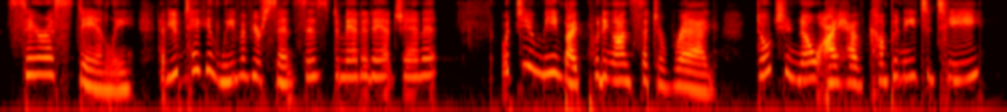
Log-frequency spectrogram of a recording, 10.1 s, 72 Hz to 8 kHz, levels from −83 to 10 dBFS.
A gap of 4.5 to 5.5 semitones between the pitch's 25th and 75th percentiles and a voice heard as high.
Yes: average, 5.1 semitones; very high, 310 Hz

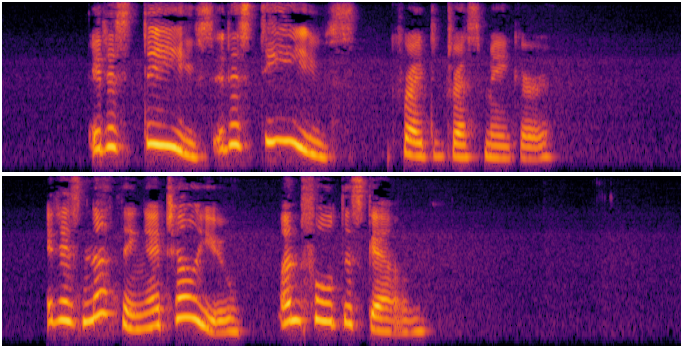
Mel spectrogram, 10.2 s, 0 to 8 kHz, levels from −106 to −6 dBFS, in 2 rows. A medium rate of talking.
No: slow, 105 wpm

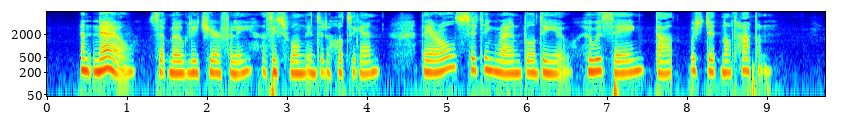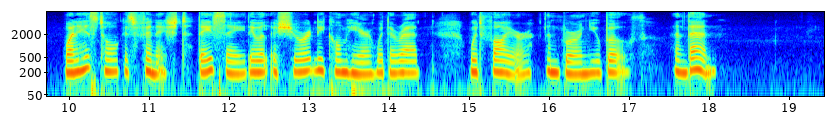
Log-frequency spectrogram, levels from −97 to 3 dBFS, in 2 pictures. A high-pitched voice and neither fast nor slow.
Yes: high, 200 Hz; average, 150 wpm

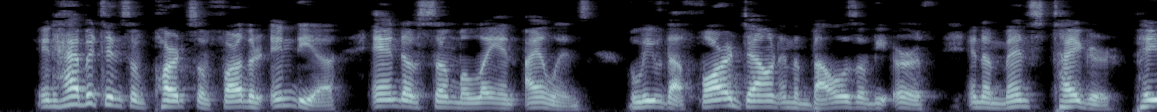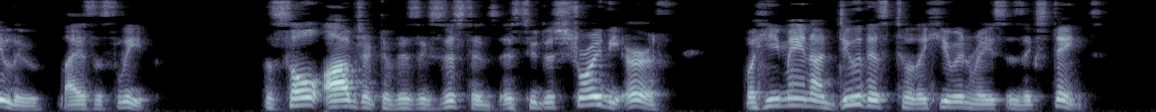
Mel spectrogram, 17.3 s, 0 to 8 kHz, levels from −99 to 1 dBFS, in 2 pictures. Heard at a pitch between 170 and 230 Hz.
No: medium, 150 Hz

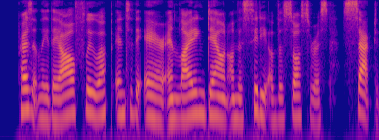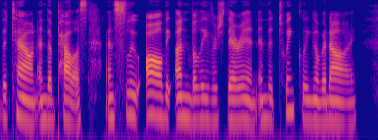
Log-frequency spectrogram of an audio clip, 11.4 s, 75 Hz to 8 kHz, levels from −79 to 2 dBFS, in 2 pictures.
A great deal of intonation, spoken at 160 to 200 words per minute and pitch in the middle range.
No: average, 2.9 semitones; average, 185 wpm; medium, 155 Hz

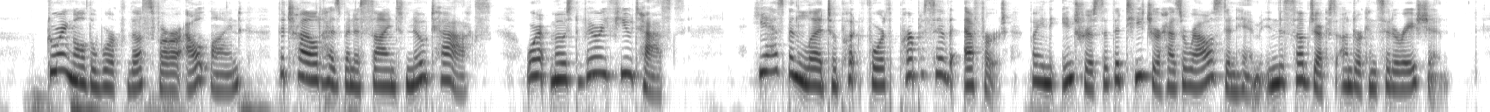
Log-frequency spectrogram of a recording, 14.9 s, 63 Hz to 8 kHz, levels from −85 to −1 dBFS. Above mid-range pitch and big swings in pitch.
Yes: high, 225 Hz; wide, 6.4 semitones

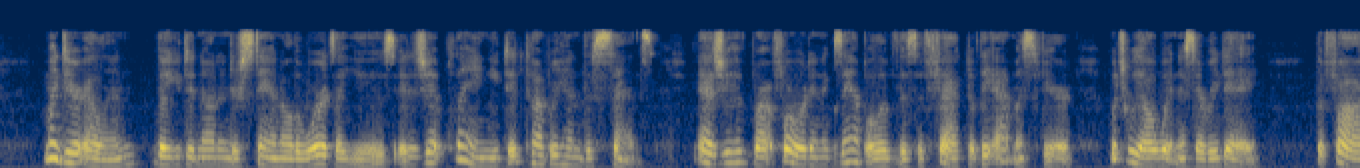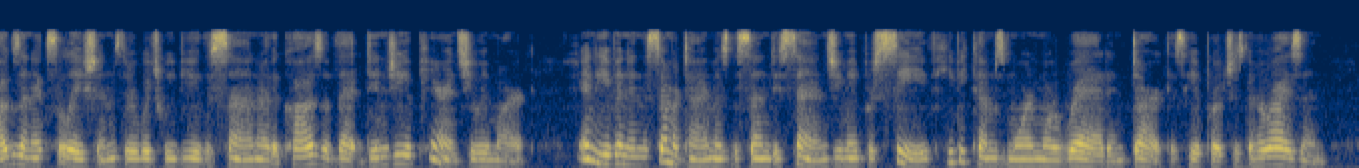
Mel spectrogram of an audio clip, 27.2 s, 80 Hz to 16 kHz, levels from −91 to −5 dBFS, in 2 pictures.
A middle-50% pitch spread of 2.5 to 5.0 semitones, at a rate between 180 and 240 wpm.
Yes: average, 4.3 semitones; average, 190 wpm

